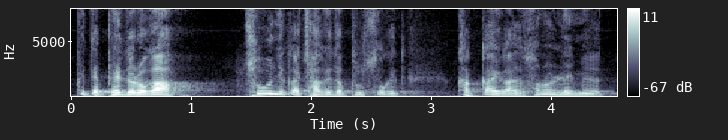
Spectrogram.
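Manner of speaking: normal talking voice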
